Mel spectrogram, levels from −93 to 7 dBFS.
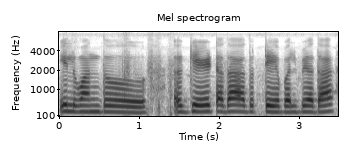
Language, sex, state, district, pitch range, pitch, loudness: Kannada, female, Karnataka, Bidar, 210-220 Hz, 215 Hz, -14 LUFS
